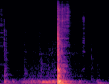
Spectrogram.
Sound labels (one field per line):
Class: drawer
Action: closing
